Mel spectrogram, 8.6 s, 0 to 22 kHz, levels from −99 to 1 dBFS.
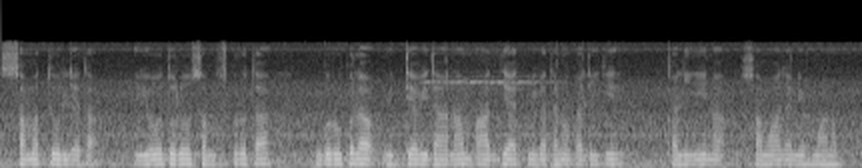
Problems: none marked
